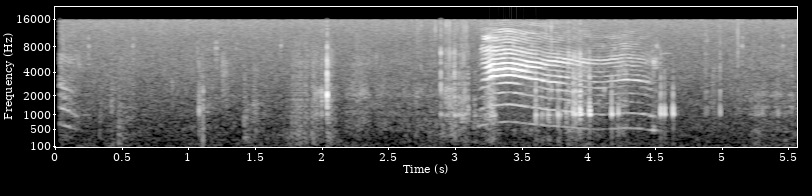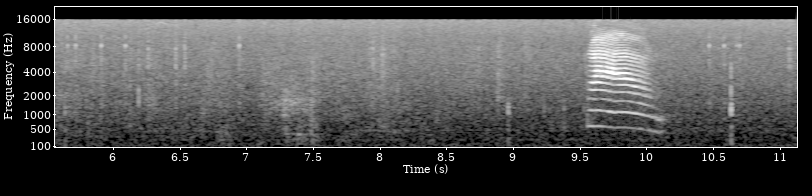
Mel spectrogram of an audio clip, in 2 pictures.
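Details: A domestic cat meowing indoors while climbing and jumping: a long wavering meow around three to four seconds, a shorter rising-falling meow near ten seconds, with scattered knocks and thumps between.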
